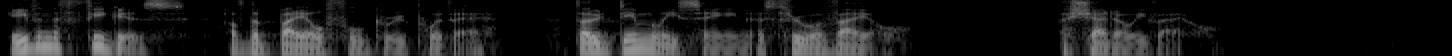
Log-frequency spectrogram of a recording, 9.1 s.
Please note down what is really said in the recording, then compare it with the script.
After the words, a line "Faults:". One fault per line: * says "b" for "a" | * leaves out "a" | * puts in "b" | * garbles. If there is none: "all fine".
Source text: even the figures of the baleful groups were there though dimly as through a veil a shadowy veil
even the figures of the baleful group were there though dimly seen as through a veil a shadowy veil
Faults:
* says "group" for "groups"
* puts in "seen"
